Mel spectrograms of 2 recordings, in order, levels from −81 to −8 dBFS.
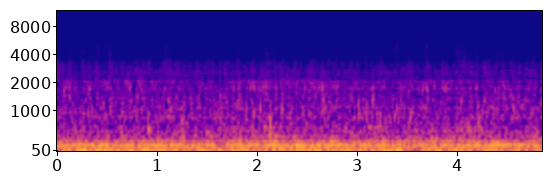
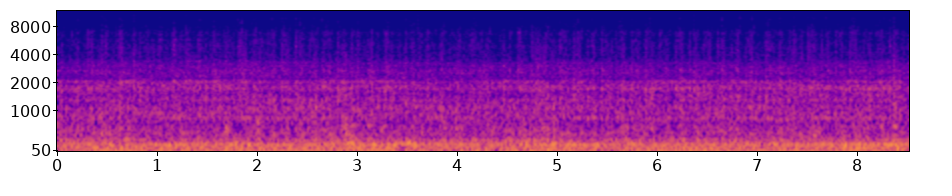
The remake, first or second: first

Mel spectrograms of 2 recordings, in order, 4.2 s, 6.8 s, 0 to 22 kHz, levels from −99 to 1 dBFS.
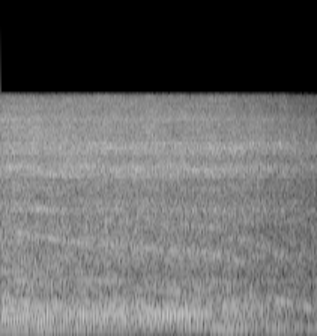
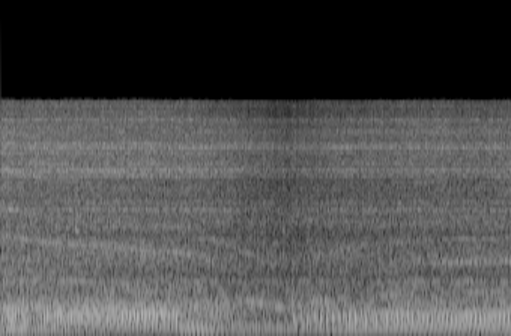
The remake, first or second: first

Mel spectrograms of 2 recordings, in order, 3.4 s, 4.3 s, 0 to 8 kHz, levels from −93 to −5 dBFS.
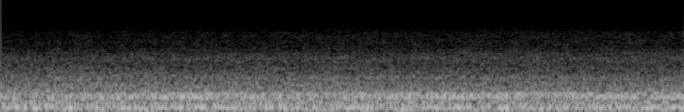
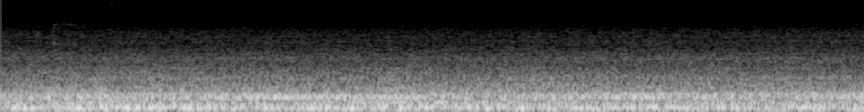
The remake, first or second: first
